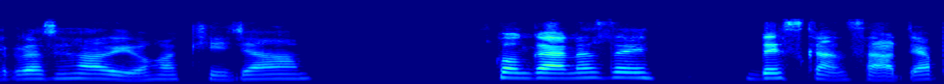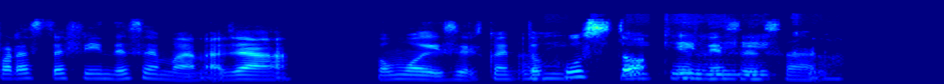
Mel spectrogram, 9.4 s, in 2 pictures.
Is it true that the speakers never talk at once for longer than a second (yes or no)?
no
